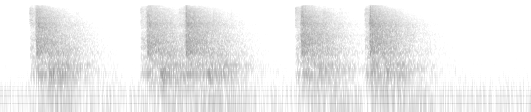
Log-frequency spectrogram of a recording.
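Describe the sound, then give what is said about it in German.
Four sharp, separate key strikes on a Remington typewriter, typed as a quick type sample, each with a brief decaying tail and no voices. “Sagen Sie, ist das hier Mr. Landgrens Schreibmaschine? Ja, eine Remington.”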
